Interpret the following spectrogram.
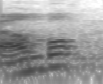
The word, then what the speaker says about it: Humble: In Texas, the H is silent in Humble. Just to help you. So, when I go there, I got to go to umble.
